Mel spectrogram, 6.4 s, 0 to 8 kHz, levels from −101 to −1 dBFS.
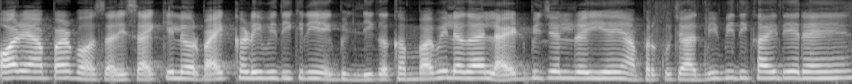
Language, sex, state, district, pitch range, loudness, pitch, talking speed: Hindi, female, Uttar Pradesh, Budaun, 200-230 Hz, -18 LUFS, 225 Hz, 320 wpm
